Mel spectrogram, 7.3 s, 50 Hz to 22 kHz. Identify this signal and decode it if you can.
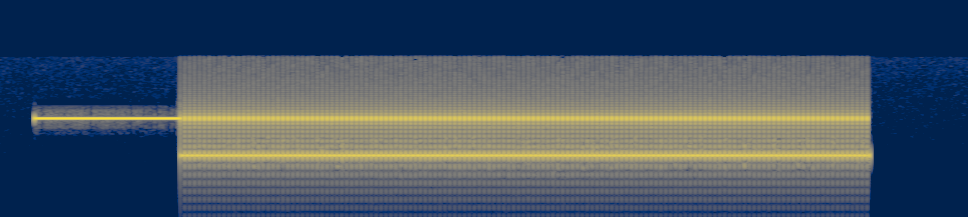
Cassette data (Kansas City type), 300 baud, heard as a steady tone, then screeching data.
